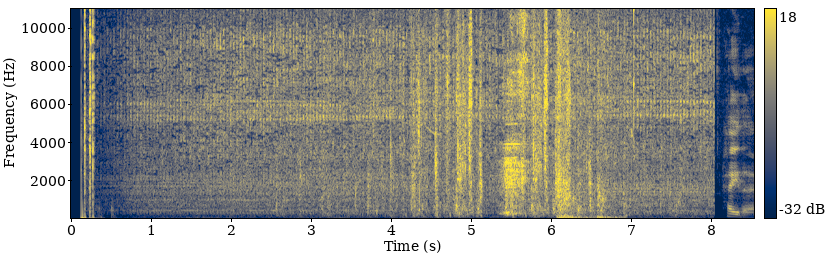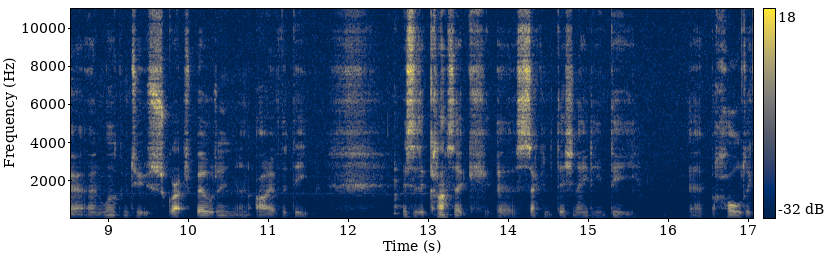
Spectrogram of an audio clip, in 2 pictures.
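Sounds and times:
mechanical rattle: 0.2 - 8.0
sharp hit: 2.9 - 7.6
deep booms: 6.0 - 7.1.

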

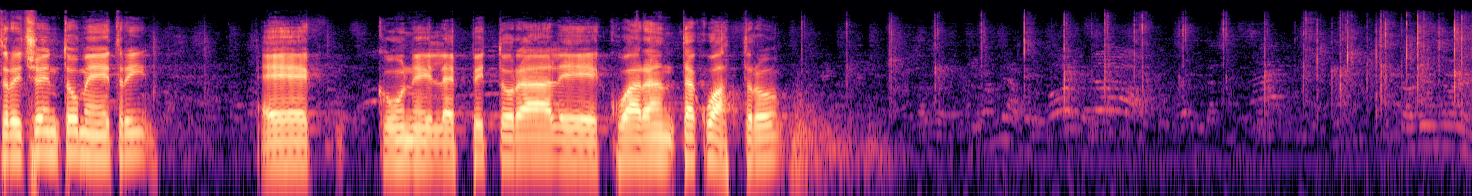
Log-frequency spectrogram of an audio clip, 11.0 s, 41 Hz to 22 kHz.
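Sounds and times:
faint scattered claps: 5.9 - 11.0.

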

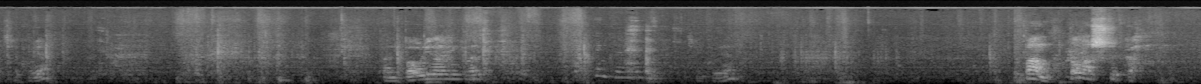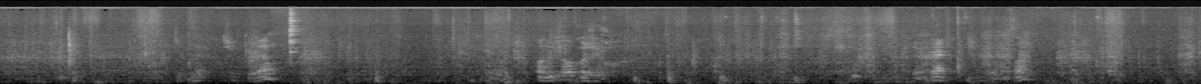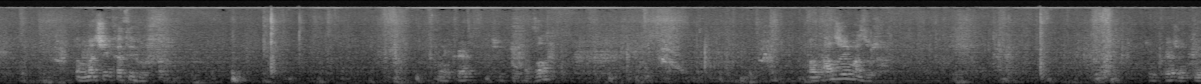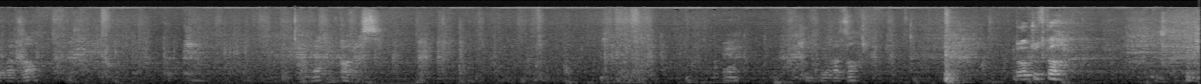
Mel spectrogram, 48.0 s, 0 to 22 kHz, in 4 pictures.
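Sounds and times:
rustling of hands and clothing: 0.0 - 48.0
man speaking: 46.2 - 46.9.

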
